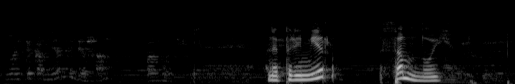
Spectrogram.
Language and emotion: Russian, neutral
